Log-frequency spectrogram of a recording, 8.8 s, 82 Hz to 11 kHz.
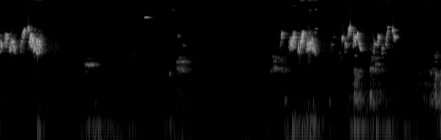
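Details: Red-whiskered bulbul kept as a decoy for catching birds in the 2021 season: a loud, bubbling warbled phrase opens, a few soft notes follow, then more lively warbles return with low knocking and rustling sounds.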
